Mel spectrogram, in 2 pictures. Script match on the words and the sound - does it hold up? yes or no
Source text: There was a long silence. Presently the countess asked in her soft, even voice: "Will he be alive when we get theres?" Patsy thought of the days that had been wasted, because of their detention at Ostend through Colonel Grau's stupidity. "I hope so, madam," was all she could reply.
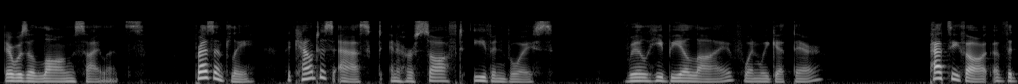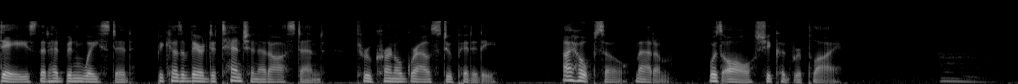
no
